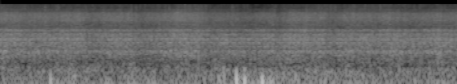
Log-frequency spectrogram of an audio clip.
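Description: Ground fountain firework spraying sparks with a steady hiss, with two short low pops a little past halfway.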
